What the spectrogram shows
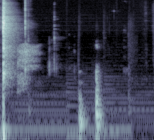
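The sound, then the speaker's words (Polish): A can's slipping pull tab finally snaps open with a sharp pop and a short burst of fizzing hiss, followed by a few faint, scattered clinks in otherwise quiet surroundings. “Bo mi się zawleczka tu ślizga. O, dobra, poszło.”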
